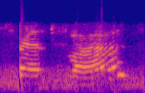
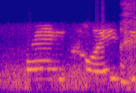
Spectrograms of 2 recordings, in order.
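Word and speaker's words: Françoise: My real name is actually Francoise, but it's spelled Francoise. So every time I go to the doctor's or a medical centre, they come out and they're like, is Francoise here? – Oh.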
